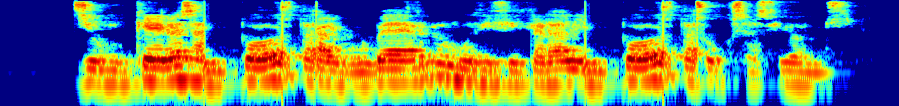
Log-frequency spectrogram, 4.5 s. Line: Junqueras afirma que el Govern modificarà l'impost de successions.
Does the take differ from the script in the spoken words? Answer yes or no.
yes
